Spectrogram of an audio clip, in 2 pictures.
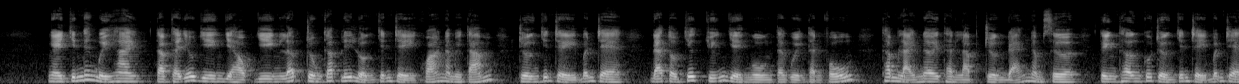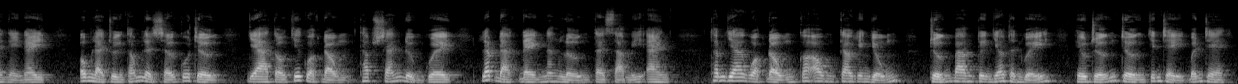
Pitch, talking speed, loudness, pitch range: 125 Hz, 245 wpm, -22 LUFS, 110-145 Hz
